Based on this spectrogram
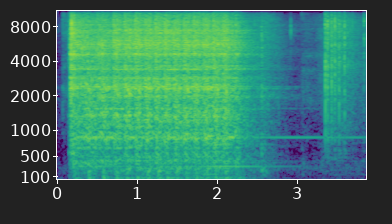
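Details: BMW E36 with swapped V8, first start after earlier crank-no-start: engine catches and runs rough about two seconds, dies away, then a quick string of sharp pops, a backfire on start; cause suspected, not confirmed, injectors removed afterwards.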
